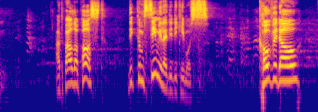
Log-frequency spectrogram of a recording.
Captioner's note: continues to speak in Latin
